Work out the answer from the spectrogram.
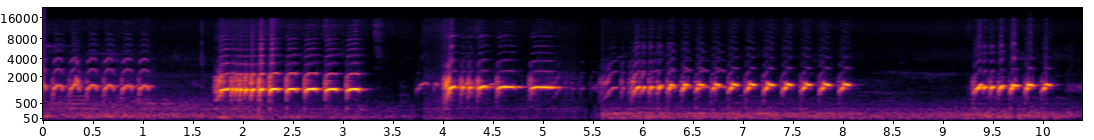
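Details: Local zebra dove singing varied phrases as a lure for answering doves: bursts of rapid cooing notes alternating with longer, rising coos, separated by short pauses, with constant low rumble behind.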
